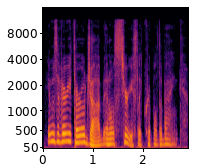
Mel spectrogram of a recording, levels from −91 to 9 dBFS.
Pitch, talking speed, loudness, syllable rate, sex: 145 Hz, 250 wpm, -17 LUFS, 6.5 syllables/s, male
